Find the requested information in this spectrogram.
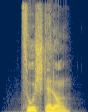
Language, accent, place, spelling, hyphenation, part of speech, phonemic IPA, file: German, Germany, Berlin, Zustellung, Zu‧stel‧lung, noun, /ˈt͡suːˌʃtɛlʊŋ/, De-Zustellung.ogg
- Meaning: delivery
